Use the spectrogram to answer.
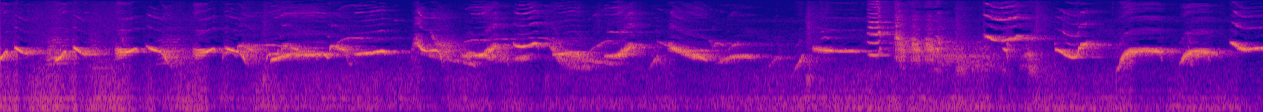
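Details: A fan-tailed Chinese hwamei kept as a cage bird pours out clear, bubbling whistled notes, looping up and down in short repeated phrases with brief pauses between them.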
